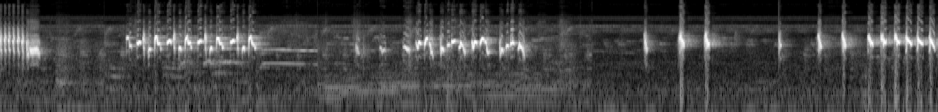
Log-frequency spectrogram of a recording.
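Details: Wild sooty-headed bulbul singing, played to draw song from a caged bird: rapid chattering trills in two long runs, then spaced sharp chirps building into a fast rattling series.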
